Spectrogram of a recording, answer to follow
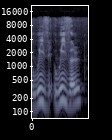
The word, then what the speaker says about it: Weevil: Ok, donc c'est Weevil, Weevil, si on prononce à l'anglaise.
